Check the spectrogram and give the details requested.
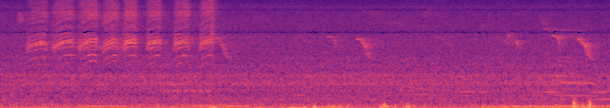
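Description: Brown thrasher giving about seven harsh, rasping notes in quick succession over three seconds, then a few faint downslurred notes, over a steady low rumble.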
